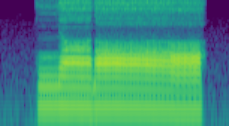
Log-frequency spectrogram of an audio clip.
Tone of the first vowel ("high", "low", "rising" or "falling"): low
